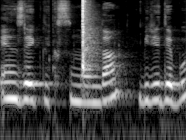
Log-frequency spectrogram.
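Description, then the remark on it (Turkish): A single sharp clack as game tiles are thrown back into the game box and the latch inside clicks, cutting through speech near the middle, brief and fairly loud against the talking. “Çünkü böyle bir ses çıkarıyor içeriye düşerken.”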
